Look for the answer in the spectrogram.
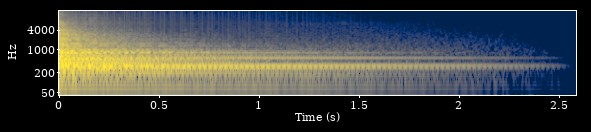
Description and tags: Recordings of different percussive sounds from abandoned small wave power plant. Tascam DR-100.
ambient, fx, hit, drum, percussion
